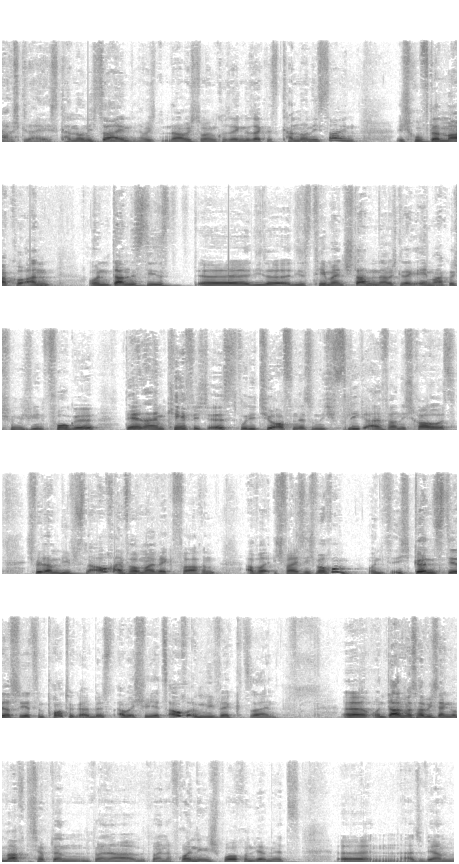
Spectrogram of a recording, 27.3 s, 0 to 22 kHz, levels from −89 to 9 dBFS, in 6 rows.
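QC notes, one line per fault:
0.85, 2.84, 4.83, 6.81, 8.80 and 14.77 s: overlap between stream segments. Each is a click or tiny skip. The player trimmed a few milliseconds at overlapping segment joins, so the waveform jumps. The skips recur about every 2 s, with a 6 s gap before the last, which fits 2-second segments.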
